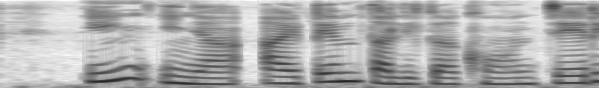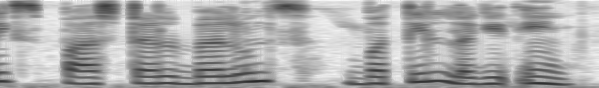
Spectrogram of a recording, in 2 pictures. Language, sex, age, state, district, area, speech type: Santali, female, 18-30, Jharkhand, East Singhbhum, rural, read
